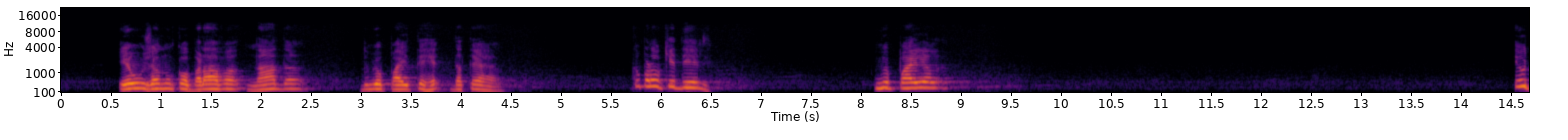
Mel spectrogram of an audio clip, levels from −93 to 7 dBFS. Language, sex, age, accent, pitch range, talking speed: Portuguese, male, 60-79, Brazilian, 210-270 Hz, 80 wpm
